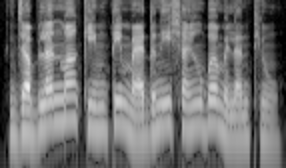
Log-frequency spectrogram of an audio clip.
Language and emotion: Sindhi, neutral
